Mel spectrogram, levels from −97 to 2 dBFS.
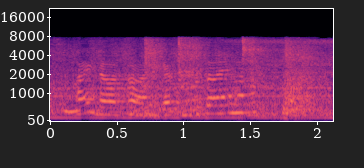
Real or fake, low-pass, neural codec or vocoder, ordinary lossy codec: real; none; none; none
